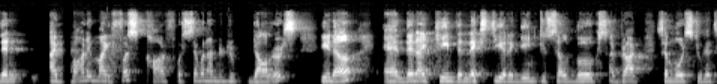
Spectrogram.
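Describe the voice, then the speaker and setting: A man with an Indian accent, fairly high pitch, fairly slow pace and monotone, flat intonation. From India, New Delhi. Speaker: real estate investor. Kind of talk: interview.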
